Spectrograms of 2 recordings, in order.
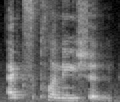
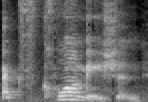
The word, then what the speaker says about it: exclamation: it's X glama Tori exclamation like to exclaim like exc la I am there's no explaining going on there's no P but people pronounce it like that all the time is the explanation point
